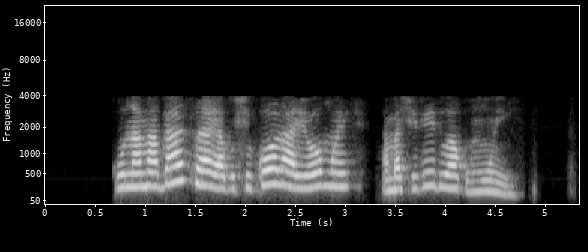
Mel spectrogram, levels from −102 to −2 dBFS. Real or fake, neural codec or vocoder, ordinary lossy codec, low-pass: fake; codec, 16 kHz, 4 kbps, FunCodec, trained on Chinese and English, 50 frames a second; AAC, 16 kbps; 7.2 kHz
